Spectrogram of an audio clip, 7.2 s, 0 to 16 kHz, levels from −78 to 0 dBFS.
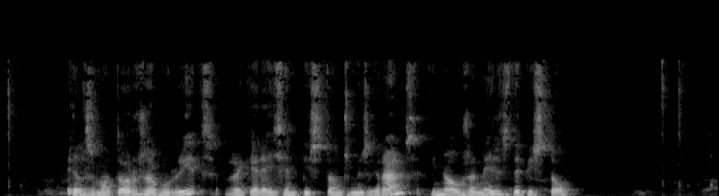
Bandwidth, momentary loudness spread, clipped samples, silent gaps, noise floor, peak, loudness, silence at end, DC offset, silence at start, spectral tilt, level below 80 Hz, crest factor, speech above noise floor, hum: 11.5 kHz; 7 LU; under 0.1%; none; -71 dBFS; -10 dBFS; -26 LUFS; 1.45 s; under 0.1%; 0.65 s; -6.5 dB/octave; -62 dBFS; 16 dB; 46 dB; none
